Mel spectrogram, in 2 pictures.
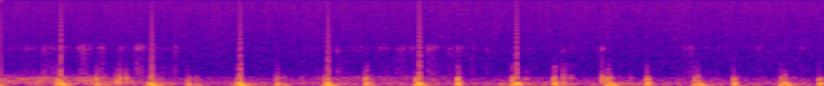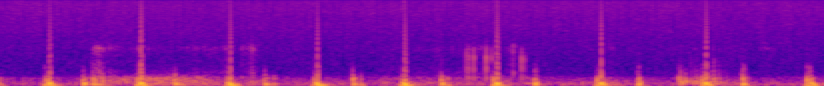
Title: My heartbeat sound (in person)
